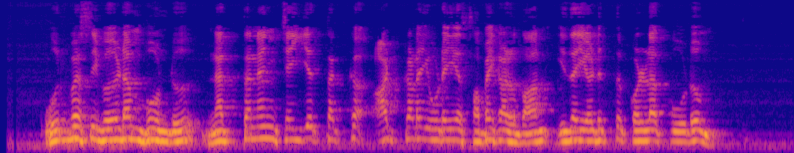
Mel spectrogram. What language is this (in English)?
Tamil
